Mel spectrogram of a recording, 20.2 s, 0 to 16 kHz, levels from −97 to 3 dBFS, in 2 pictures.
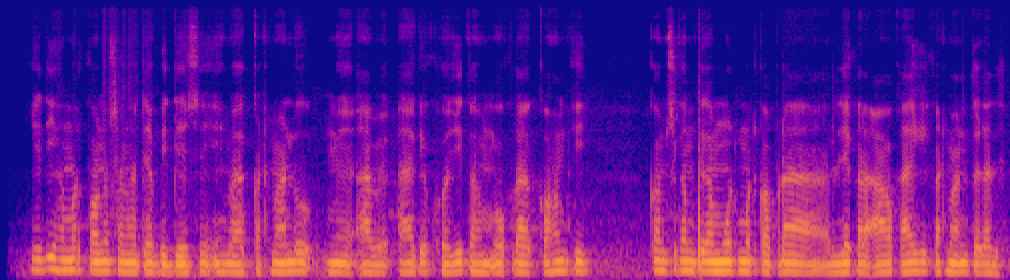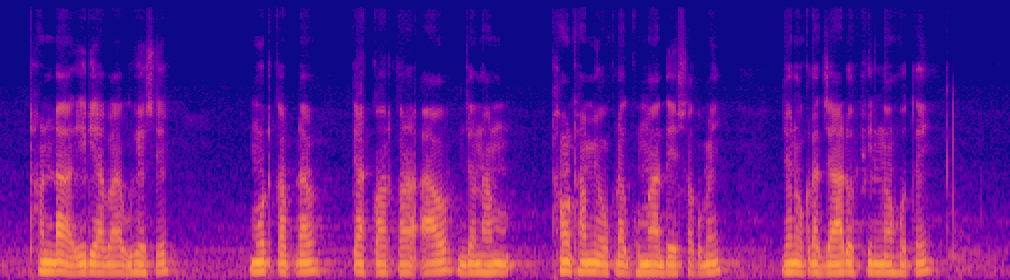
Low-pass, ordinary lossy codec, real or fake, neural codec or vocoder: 14.4 kHz; none; fake; codec, 44.1 kHz, 7.8 kbps, DAC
